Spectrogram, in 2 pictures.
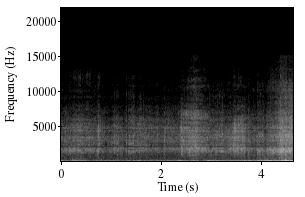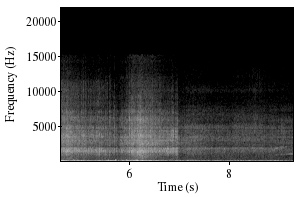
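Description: Skis hissing and scraping over snow through a series of turns, loudest about halfway through, over a low rumble of wind on the camera microphone.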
